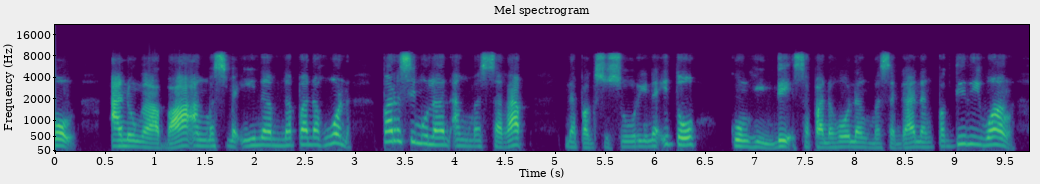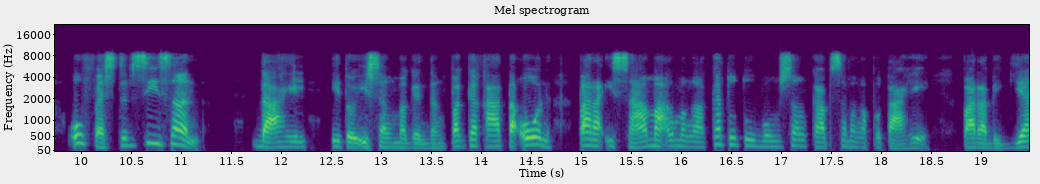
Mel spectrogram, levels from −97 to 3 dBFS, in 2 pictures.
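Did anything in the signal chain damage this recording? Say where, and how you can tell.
Yes. Between 10.61 and 12.91 s there are scattered short gaps: network packets lost or late, roughly seven holes adding up to about 150 ms, none longer than about 40 ms, so about 7% of that stretch is concealed. Each hole sounds like a brief tick, smear or hiccup where the receiver extended the previous sound. The timing also stretches by a few milliseconds. Many small breaks spread over two seconds distinguish this from a single dropout.

Around 17.2 to 17.8 s, four packets were lost but rebuilt from error correction, at 17.15, 17.43, 17.67 and 17.79 s, each 20 ms. Opus carried a low-bitrate copy of each lost frame in the next packet, so nothing goes silent. Instead, each moment briefly sounds coarser and noisier than the 20 kbps Opus around it. That roughness with no smear or hole is what separates these events from concealment.

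In the same burst, 17.27 to 17.31 s has a short concealed packet loss. About 20 ms never arrived and had no backup copy, so the decoder synthesised a continuation from the preceding sound and blended it back into the real audio. The result is a short wobble or smear, and a quick consonant could disappear there. That invented continuation, rather than a degraded copy of the real audio, is what distinguishes it from the error-correction rebuilds beside it.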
